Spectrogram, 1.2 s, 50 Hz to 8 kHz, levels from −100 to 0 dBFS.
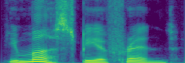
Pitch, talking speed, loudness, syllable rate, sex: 195 Hz, 245 wpm, -16 LUFS, 4.4 syllables/s, female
